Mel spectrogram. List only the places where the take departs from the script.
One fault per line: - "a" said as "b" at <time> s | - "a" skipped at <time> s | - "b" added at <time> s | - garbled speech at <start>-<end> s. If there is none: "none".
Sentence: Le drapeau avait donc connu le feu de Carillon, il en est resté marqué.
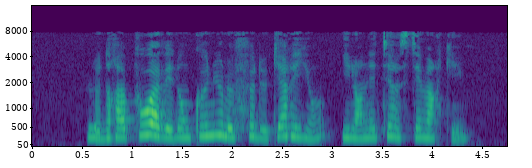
- "est" said as "était" at 3.4 s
